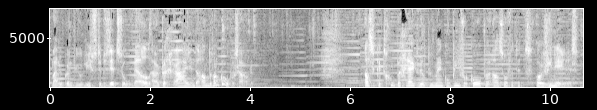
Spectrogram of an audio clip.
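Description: An actor playing a courteous, shrewd art forger in a radio drama, talking smoothly and politely. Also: male voice, fairly high pitch, big pitch swings, moderate pace, darkish tone, faint music behind. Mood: probing.

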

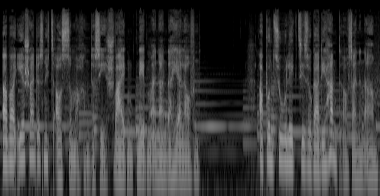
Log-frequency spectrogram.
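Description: An actor as the composed, observant narrator of a radio drama, reading scripted prose. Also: male voice, sits low, very animated, moderate pace, music in the background. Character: omniscient storyteller, composed and observant.

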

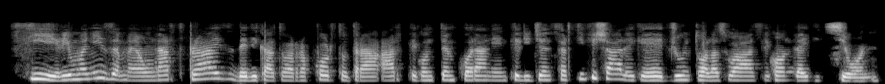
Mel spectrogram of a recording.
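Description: A woman's voice: mid-range voice, steady tone, moderate pace, few pauses, a little mellow, no room sound, muffled recording. A woman giving an informative radio interview as a curator, explaining things in formal, articulate phrases.

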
